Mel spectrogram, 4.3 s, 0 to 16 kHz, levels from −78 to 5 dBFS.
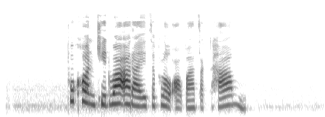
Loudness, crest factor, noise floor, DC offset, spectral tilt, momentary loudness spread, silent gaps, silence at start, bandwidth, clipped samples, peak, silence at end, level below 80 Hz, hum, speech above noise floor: -21 LUFS; 20 dB; -69 dBFS; under 0.1%; -4 dB/octave; 16 LU; none; 0.95 s; 11 kHz; under 0.1%; -4 dBFS; 1.05 s; -82 dBFS; none; 48 dB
